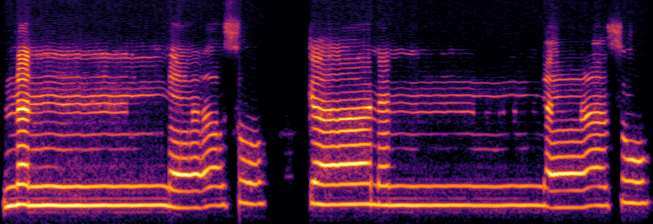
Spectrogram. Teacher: نون کو تھوڑی دیر ناک میں آواز روکیں گے نون کی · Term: غنہ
